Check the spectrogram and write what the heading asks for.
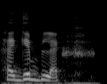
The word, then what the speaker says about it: هجيب لك: Just like when we say هجيب, if we don't have a prefix, a personal pronoun prefix, we say it with the original pronunciation of it. هجيب, يجيب, تجيب. But when it's followed with a prefix, هجيب لك. I'll bring for you. So we shorten the vowel sound.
